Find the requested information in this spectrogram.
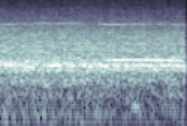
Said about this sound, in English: Their entire team is out on the edge of the grass, giving Zimmerman an ovation. He's saluting the crowd as he's being taken out of the game. He's patting his chest, looking to all corners of Nationals Park.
